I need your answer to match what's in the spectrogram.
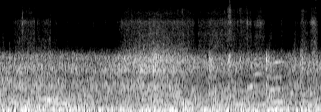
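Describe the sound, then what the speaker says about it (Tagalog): Sea waves at Astira, Greece, a steady broad wash of surf and water noise, continuous and fairly loud throughout with light wind and faint distant voices underneath. "Tapos ito na yung dagat."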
